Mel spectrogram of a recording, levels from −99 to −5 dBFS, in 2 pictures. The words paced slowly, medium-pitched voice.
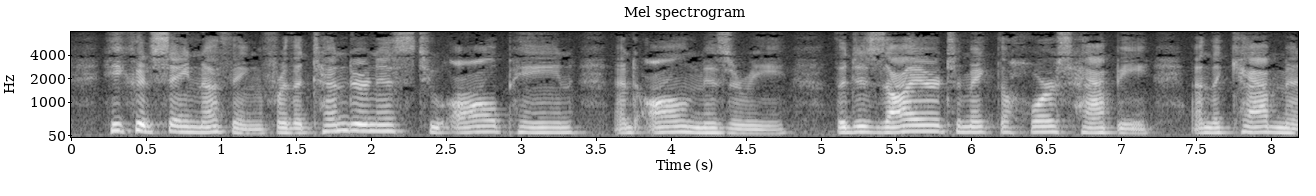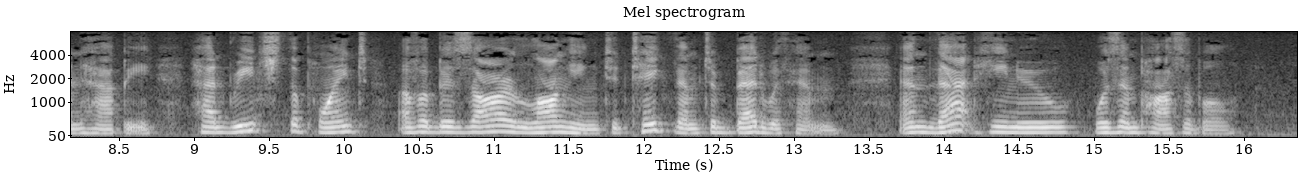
No: average, 165 wpm; medium, 145 Hz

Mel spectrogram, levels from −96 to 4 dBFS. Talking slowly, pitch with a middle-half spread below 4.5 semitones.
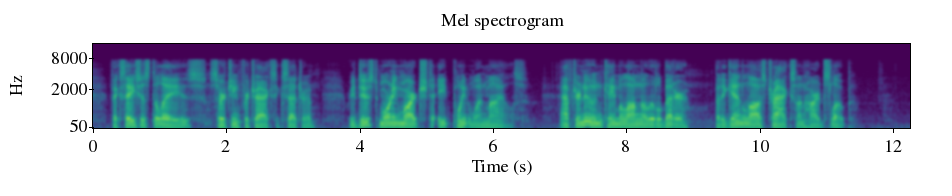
Yes: slow, 120 wpm; narrow, 2.4 semitones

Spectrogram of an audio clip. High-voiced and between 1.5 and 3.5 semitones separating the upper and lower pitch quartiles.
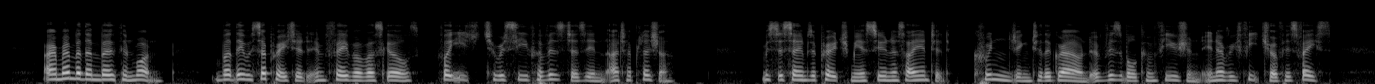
Yes: high, 195 Hz; average, 3.2 semitones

